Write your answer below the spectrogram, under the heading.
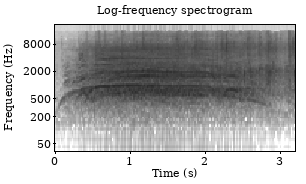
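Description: A live audience at the Apollo Theater, at a Martin Luther King Jr. Day celebration broadcast on public radio, erupts in cheers, whoops and applause, a loud sustained roar that swells quickly, holds for a few seconds and then starts to ease off.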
